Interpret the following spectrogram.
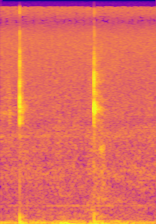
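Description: Two sharp clicks about a second apart: a pen tapping on a Promethean ActivBoard interactive whiteboard as the handwriting is finished. Faint room tone between them.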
